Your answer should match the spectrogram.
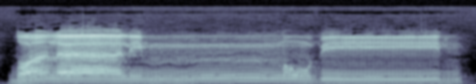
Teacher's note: Idgham bi gunnah. Bacanya dengung dua harakat.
